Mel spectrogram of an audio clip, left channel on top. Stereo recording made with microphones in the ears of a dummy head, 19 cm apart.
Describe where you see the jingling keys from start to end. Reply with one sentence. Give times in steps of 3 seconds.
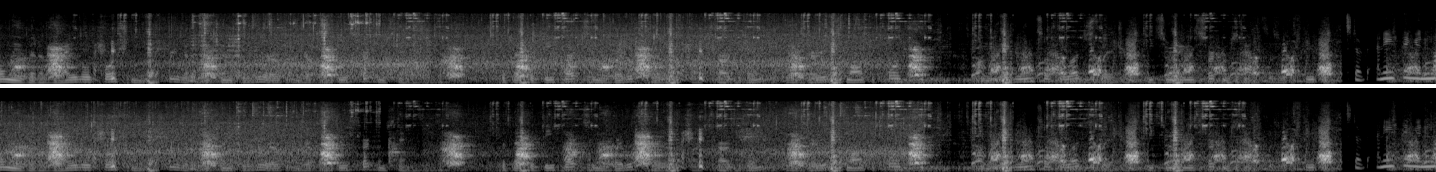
In this clip you hear the jingling keys on the left from 0 s, in the centre from 6 s and on the right from 9 s.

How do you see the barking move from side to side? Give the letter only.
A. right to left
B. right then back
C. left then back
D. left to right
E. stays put
E.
